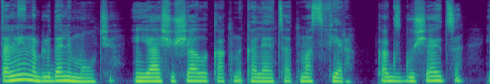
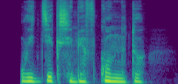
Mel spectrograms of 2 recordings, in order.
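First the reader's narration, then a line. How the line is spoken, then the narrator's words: Hissed. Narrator (Russian): прошипел Марко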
